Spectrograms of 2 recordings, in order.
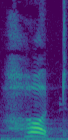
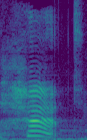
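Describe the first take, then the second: First: It is said with a British accent. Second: It is said with an American accent. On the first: "In British accent would sound like car and hot" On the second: "in American accent would sound like car and hat"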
